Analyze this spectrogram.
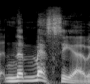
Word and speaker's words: Nemesio: Now, we're going to Maidenhead and Nemesio. Is that the right pronunciation?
